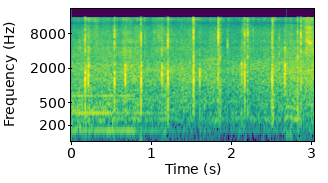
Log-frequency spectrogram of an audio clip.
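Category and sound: crowd, applause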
